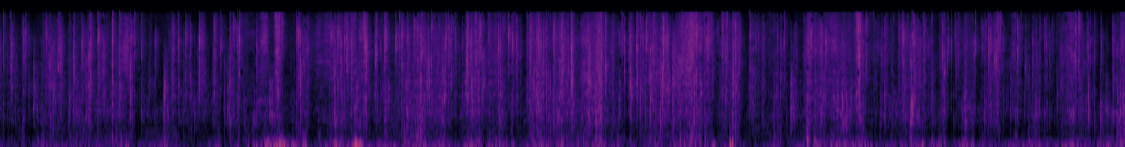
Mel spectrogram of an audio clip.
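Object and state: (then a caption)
Plastic bubble wrap. A wad of clear plastic bubble wrap is crumpled and squeezed between fingerless-gloved hands and fingertips. It makes a steady, dense stream of bright crinkling and crackling, with occasional soft low thumps. The sound stays close and even throughout.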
